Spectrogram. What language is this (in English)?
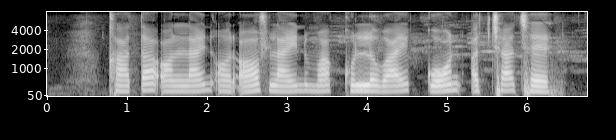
Maithili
